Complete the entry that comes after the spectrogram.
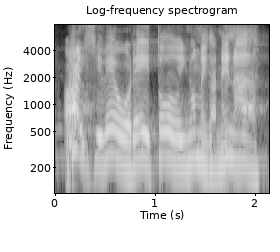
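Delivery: lightly voiced whiny believer, quick; mock complainer. Preacher mimicking a doubter who prayed and won nothing. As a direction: mimic a grumbling churchgoer. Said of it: "usted va y dice".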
